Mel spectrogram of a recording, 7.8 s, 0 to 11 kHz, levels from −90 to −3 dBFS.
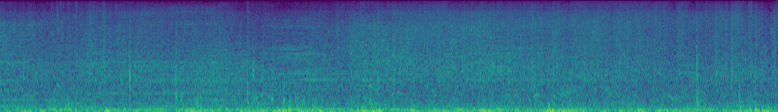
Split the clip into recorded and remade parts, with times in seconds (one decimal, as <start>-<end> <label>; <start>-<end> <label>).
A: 0.0-1.0 remade; 1.0-2.2 recorded; 2.2-2.8 remade; 2.8-3.5 recorded; 3.5-5.0 remade; 5.0-7.2 recorded; 7.2-7.8 remade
